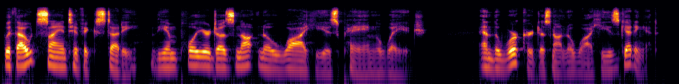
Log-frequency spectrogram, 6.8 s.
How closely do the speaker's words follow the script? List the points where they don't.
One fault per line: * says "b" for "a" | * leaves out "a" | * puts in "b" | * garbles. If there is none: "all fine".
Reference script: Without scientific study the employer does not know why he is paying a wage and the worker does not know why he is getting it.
all fine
